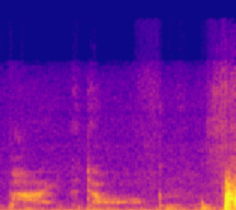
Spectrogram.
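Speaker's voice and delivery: dramatic whispered reveal. Acted. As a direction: hush it like a secret. Teacher reveals story ending.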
